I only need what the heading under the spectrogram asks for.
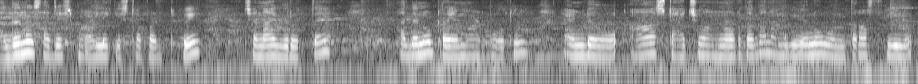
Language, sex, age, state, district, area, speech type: Kannada, female, 18-30, Karnataka, Bangalore Urban, rural, spontaneous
